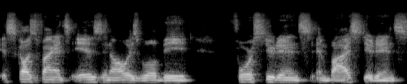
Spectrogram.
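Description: At a moderate pace, a man with an American accent talks in a fairly low pitch, an ordinary speaking voice. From Minnesota. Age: 30s. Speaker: finance professional. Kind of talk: interview. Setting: call.

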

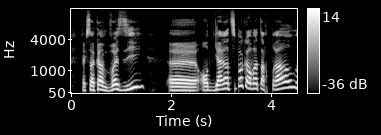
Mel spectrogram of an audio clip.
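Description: Dry and close with no echo, a man talks very slowly while his pitch swings very widely. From Quebec (Laval, near Montreal). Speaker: podcast guest, musician and brewer. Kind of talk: casual chat.

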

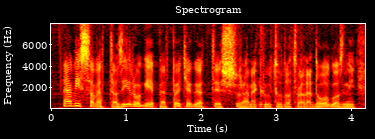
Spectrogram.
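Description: A man talks in very wide pitch swings while noticeable background noise runs underneath. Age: 60s. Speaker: typewriter and calculator repairman. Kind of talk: interview. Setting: small workshop.

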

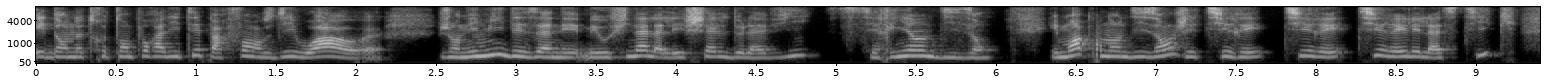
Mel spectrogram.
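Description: A woman with an ordinary speaking voice, fairly high in pitch, at a moderate pace with ordinary pitch variation, against a quiet background. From France. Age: 30s. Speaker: human design coach, former restaurant operations director. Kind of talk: casual interview.

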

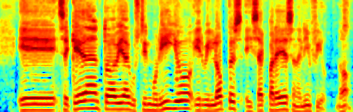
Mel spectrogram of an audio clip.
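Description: On a very clean recording with a silent background, a man with a normal speaking voice talks at a moderate pace with a fairly high pitch, ordinary pitch variation and very even loudness. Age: 40s. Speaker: sports radio host. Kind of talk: casual chat. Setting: studio.

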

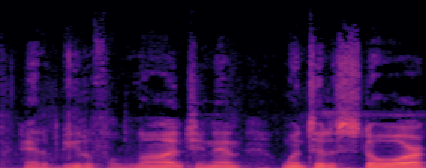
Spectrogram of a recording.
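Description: A bright, sharp tone at a moderate pace, with ordinary pitch variation, on a very clean recording over a silent background. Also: man. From Michigan, Detroit. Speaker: comedian. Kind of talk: casual chat.

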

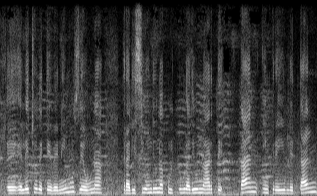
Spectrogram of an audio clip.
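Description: A woman at a medium pitch with ordinary pitch variation, a fairly slow pace and noticeable background noise. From Mexico City. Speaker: museum staff. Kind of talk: interview.

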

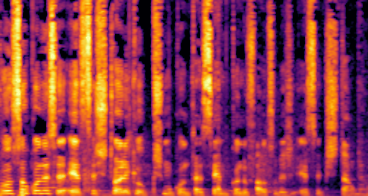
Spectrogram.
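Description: A woman speaks over noticeable background noise. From São Tomé and Príncipe, moved to Portugal around age 10. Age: 20s. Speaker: women's rights activist and entrepreneur. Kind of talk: interview.

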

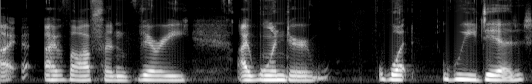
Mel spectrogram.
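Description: A woman speaks very slowly in a fairly low voice. Her tone is dark and mellow, with flat, monotone intonation. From Canada, Toronto suburbs. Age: 60s. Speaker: administrative assistant at a youth ministry. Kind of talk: interview, personal testimony.

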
